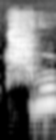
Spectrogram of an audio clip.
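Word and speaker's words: 乾: 마르다 할 때가 제일 많이 쓰는 한자인데 마르다라고 할 때는 원래 간 발음을 해야 이게 본은입니다. 그런데 한자의 활용법을 보시다시피 다 건자입니다. 그래서 이 간은 본 발음이고 거의 건 발음을 하고 얘는 하늘 뜻보다는 마르다라는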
